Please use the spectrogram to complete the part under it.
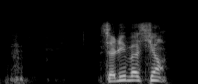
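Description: A middle-aged man speaks close into a headset microphone.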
